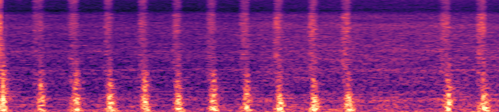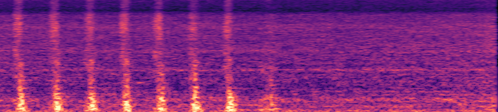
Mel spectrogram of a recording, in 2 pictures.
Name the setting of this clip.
kitchen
